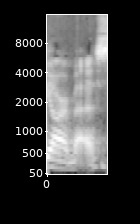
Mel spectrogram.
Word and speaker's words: de Armas: D'Armas. So it's like, you know, Ana de Armas.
